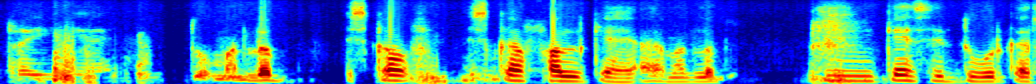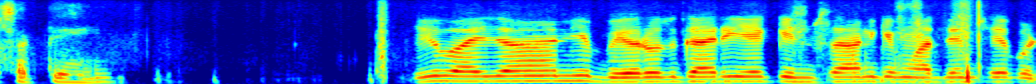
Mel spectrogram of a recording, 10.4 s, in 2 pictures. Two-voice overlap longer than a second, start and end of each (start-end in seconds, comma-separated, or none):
none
